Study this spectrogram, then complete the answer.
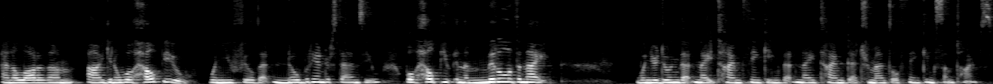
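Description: A woman speaks at a very fast pace, her pitch fairly high and her intonation flat and monotone. The background is quiet. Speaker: psychologist. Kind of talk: direct-to-camera advice video. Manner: emphatic. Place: home room. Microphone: phone near.

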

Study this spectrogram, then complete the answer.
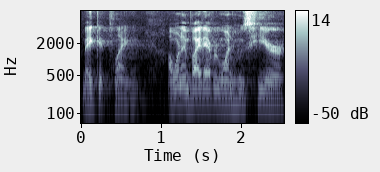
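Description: At a fairly quick pace, a man with an American accent speaks in a bright, sharp tone at a medium pitch with fairly even intonation. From Pennsylvania. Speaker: conference organizer, physician. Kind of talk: conference opening remarks. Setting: stage with audience. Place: hall. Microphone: lapel.

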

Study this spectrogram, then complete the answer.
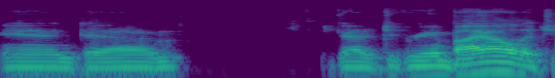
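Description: In an American accent, a man with a very deep, low pitch speaks at a fairly slow pace over a quiet background. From California, Los Angeles area; California. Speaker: stuntman; podcast guest. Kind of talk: interview. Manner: halting, many fillers. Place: home room. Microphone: video call.

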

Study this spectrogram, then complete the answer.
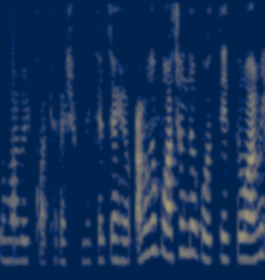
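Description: A woman's voice with ordinary pitch variation. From West Bengal, Nadia district (Karimpur). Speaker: live-streaming YouTuber. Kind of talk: casual live-stream chat reading comments.

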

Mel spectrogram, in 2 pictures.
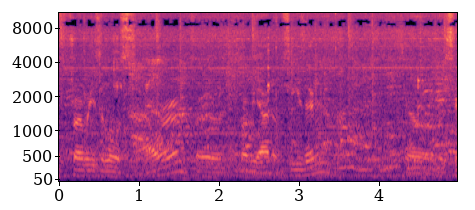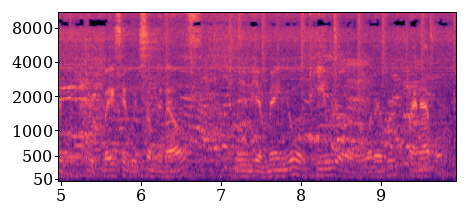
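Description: Loud noise fills the background as a man talks fairly quickly, his pitch moving in an ordinary way. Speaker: vlogger reviewing food. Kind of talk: casual food review chat. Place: cafe. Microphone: phone near.

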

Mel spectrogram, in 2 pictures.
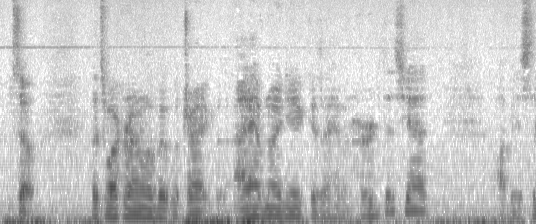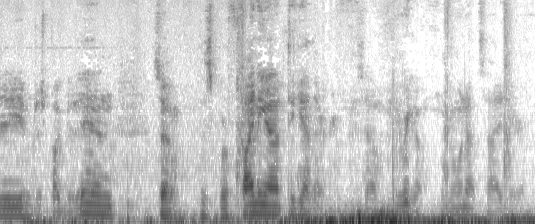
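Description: A man speaks at a very fast pace and a fairly low pitch. His loudness swings widely over light background noise. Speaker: vlogger testing a mic. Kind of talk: casual vlog chat. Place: home room.

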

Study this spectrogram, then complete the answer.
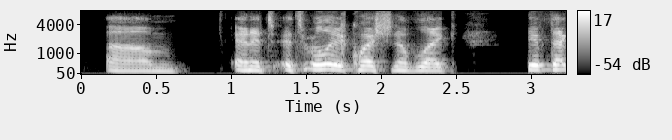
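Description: Man with an American accent, high pitch, ordinary pitch variation and a quiet background. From Texas. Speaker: audience member asking a question. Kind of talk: Q&A question. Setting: video call. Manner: casual, hesitant. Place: home room. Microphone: video call.

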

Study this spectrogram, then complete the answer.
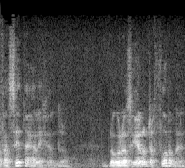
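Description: The intonation here is lively. It comes from a man. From Biobío, Chile. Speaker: local radio/TV program host; local radio, TV program host. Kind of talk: interview talk show. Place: studio.

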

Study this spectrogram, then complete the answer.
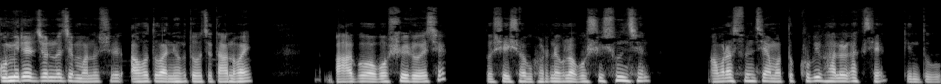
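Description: A man with a fairly high pitch and fairly even intonation speaks in a plain, everyday voice, recorded very cleanly with a silent background. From Sundarbans, West Bengal. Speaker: travel vlogger. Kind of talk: vlog narration. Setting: outdoors.

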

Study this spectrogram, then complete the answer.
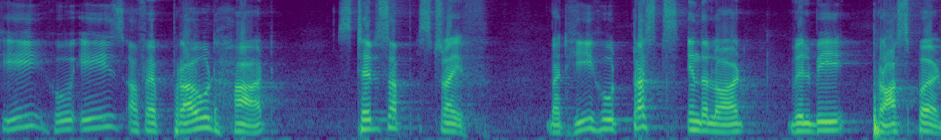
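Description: Bright and sharp in tone, a man speaks with ordinary pitch variation. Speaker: preacher. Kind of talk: sermon with line-by-line Telugu interpretation. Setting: church. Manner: mixes English and Telugu. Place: church. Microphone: podium.

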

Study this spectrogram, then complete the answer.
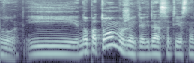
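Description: The tone is dark and mellow. Pitch variation is ordinary. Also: man. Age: 30s. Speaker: MMA blogger. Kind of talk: casual podcast monologue. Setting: Telegram voice stream. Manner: casual, profane. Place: hall.

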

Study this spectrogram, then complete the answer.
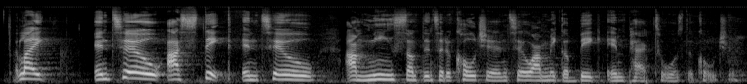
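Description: A woman speaks in a New York accent at a moderate pace. Her pitch varies in an ordinary way, while her loudness swings widely. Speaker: rapper; podcast guest. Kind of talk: casual chat. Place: studio. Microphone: studio mic.

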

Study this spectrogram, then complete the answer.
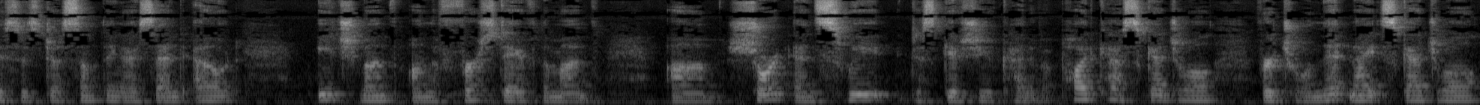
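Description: Somewhat breathy, a woman speaks at a very deep, low pitch with fairly even intonation. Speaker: knitting podcast host. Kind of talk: casual vlog chat. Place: home room. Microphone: phone near.

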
